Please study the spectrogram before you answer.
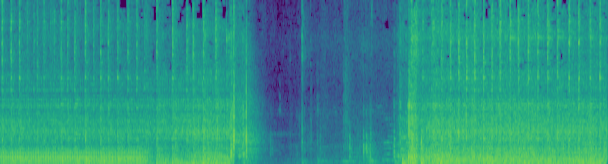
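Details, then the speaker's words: Stihl two-stroke weed trimmer: buzzy drone that sags and nearly dies before picking back up. Bogging. "I've got a problem with my still weed trimmer it's bogging down when I try and run it"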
